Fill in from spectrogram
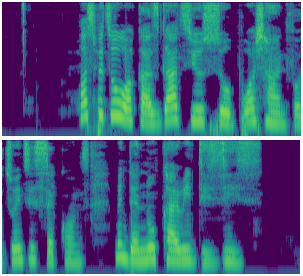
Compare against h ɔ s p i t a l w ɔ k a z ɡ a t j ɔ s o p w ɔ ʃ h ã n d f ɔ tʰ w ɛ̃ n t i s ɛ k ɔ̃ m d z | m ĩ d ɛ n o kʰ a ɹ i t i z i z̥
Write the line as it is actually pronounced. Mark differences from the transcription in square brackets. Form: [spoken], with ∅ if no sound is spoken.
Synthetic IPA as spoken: h ɔ s p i t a l w ɔ k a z ɡ a t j [u] s o p w ɔ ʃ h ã n d f ɔ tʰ w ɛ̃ n t i s ɛ k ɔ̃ [n] d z | m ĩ d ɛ n o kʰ a ɹ i [d] i z i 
